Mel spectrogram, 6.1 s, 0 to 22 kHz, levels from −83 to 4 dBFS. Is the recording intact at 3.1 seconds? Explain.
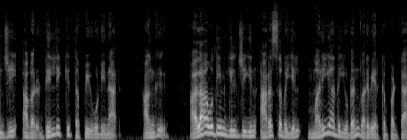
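No. There is a short concealed packet loss from 3.03 to 3.07 s, just after "டில்லிக்குத் தப்பி ஓடினார் அங்கு". About 20 ms of the stream arrived too late for the decoder. The receiver covered the hole with roughly 18 ms of synthetic sound, extending what came before. It then crossfaded back into the real signal. The result is a brief smear or wobble, and a short consonant there may be lost.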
